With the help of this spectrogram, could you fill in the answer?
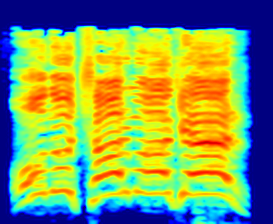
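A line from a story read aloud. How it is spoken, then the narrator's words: Crowd shouting. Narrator (Turkish): diye bağırdılar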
